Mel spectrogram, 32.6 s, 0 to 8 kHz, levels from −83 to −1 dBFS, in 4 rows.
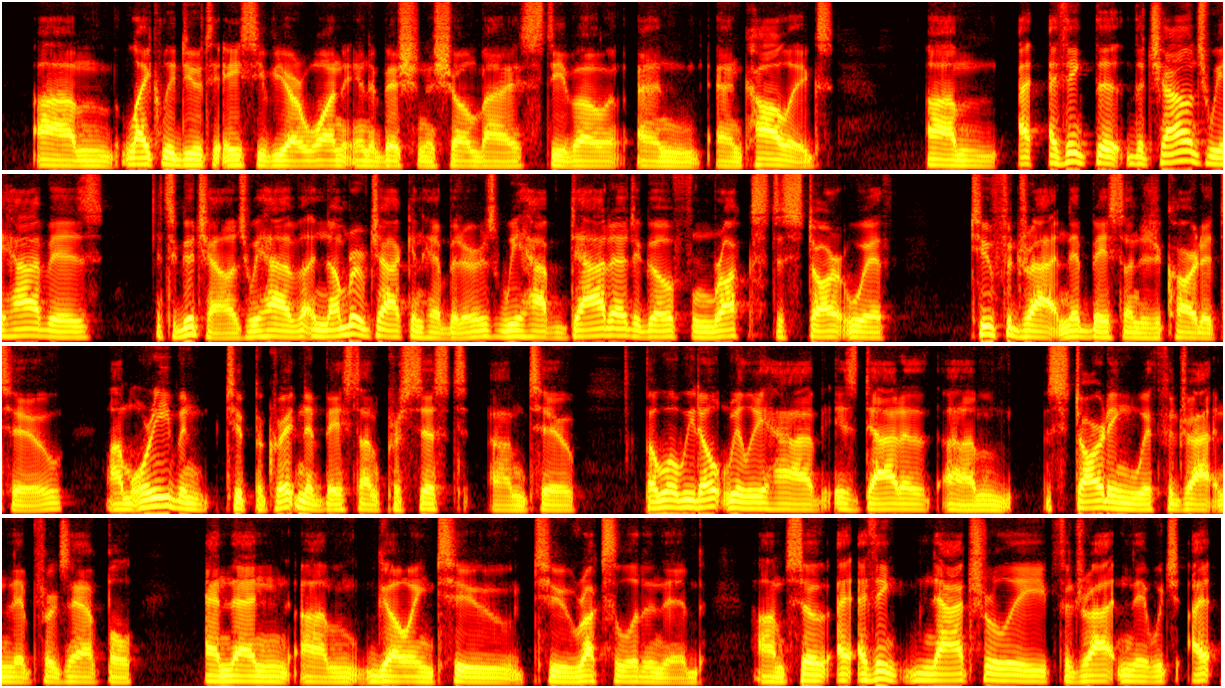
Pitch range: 85-105 Hz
